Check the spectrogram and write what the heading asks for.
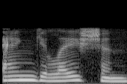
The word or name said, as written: angulation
